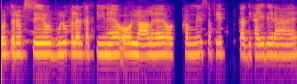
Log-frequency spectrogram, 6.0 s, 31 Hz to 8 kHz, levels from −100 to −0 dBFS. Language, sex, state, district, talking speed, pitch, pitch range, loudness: Hindi, female, Bihar, Kishanganj, 190 wpm, 225 Hz, 220-235 Hz, -15 LUFS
